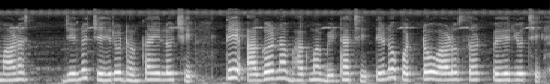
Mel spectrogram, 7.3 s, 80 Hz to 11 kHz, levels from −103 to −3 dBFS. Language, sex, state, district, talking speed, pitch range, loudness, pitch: Gujarati, female, Gujarat, Valsad, 130 wpm, 240-265 Hz, -15 LUFS, 250 Hz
